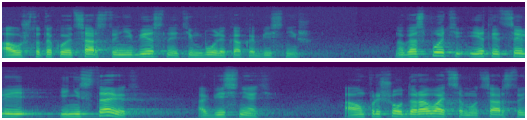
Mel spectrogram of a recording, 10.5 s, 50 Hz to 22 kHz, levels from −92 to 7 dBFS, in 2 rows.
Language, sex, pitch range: Russian, male, 125-165 Hz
